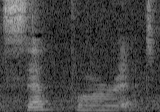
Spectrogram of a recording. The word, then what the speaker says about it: separate: what is it well if it's an adjective we're going to pronounce it separate it looks like three syllables but we dropped that second syllable and we pronounce this as if it's I T separate separate but if it's the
